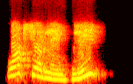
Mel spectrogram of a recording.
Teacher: the intonation is rising intonation. Okay, the sound goes a little up.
